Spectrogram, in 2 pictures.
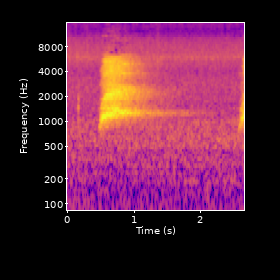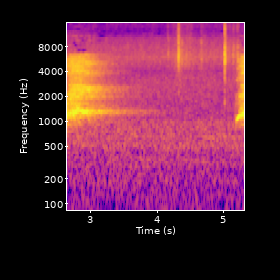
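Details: Red fox vixen screaming repeatedly: harsh, hoarse cries roughly two seconds apart, each sharp-onset and fading over half a second, with a third scream starting at the end and faint clicks between.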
